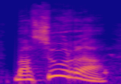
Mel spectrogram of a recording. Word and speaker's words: basura: truly would say down here in Texas basura basara I think I should have chose no you said it right you said it right that's Spanish for trash those are Spanish word for the day basura tell your friend they're trash and they won't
